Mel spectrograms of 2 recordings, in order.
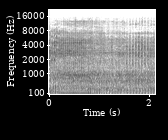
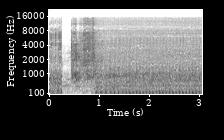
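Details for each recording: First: Yamaha Mio i 125 scooter at idle before repair: harsh metallic clatter and rapid ticking, head ticking and piston slap; engine oil found almost completely empty. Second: Even, steady putter at idle with no knocking or tapping from a Yamaha Mio i 125 after engine repair for head ticking and piston slap; engine sounds like new.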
